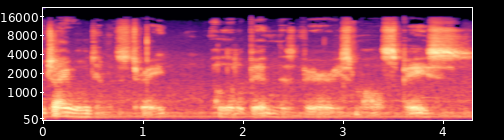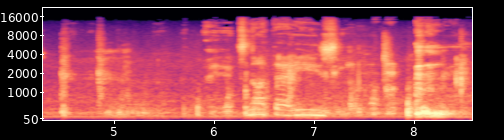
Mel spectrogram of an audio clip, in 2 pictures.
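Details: Adult man with Parkinson's Plus (atypical parkinsonian disorder), onset 2005, nearly 5 years into the disease, before later DBS surgery, with real hypokinetic-type dysarthria (atypical parkinsonism).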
